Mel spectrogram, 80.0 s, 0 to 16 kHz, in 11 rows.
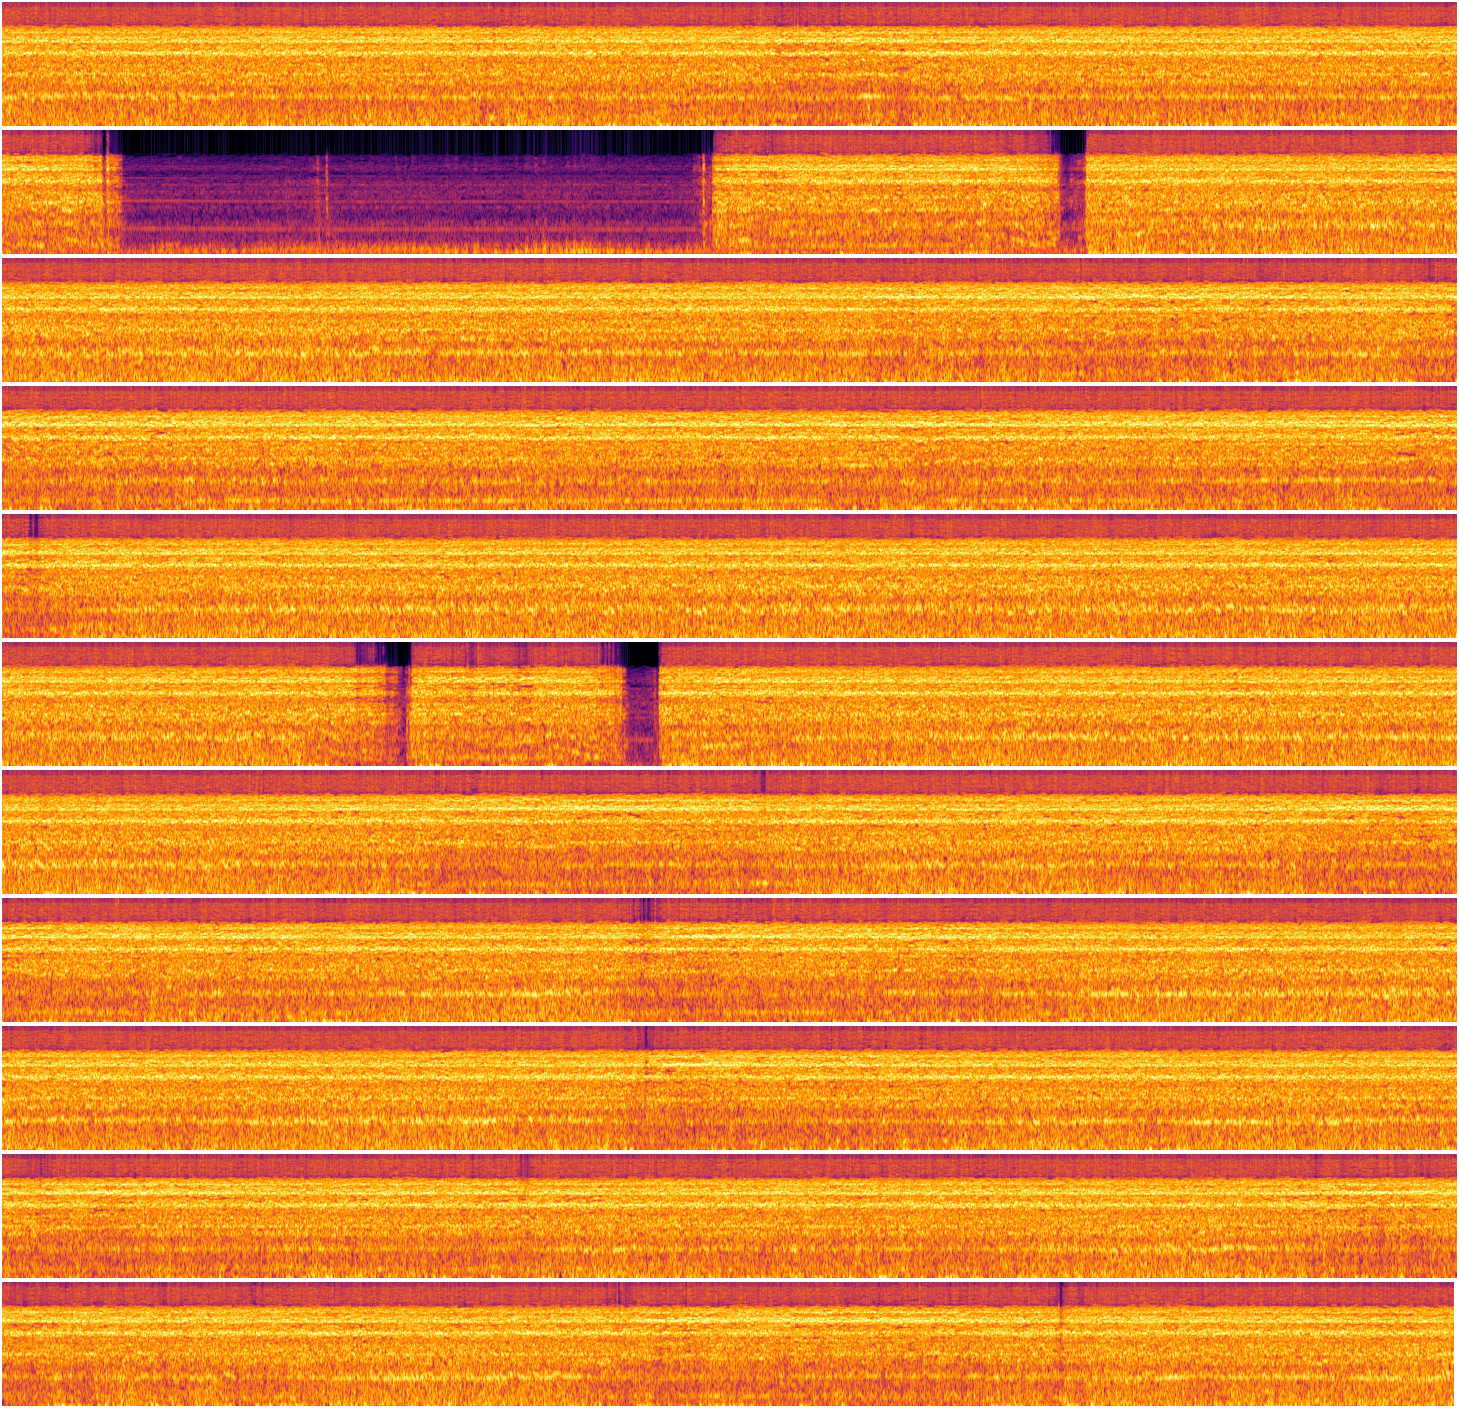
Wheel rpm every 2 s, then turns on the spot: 230, 230, 220, 180, 0, 100, 140, 210, 230, 230, 220, 210, 200, 210, 220, 210, 210, 210, 200, 90, 190, 210, 230, 220, 220, 220, 220, 220, 210, 230, 220, 220, 220, 230, 230, 230, 230, 220, 220, 220.
none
